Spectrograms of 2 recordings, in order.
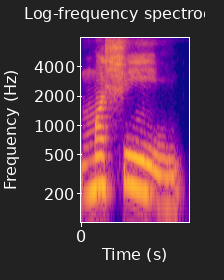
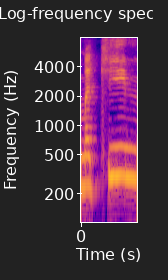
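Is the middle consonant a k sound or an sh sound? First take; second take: sh; k. First: The middle consonant is an sh sound. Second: The middle consonant is a k sound. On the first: The speaker calls it right. "मशीन बोलते हैं हम" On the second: The speaker calls it wrong. "हम मकीन नहीं बोलते हैं"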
